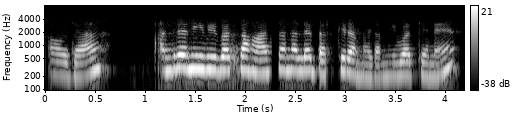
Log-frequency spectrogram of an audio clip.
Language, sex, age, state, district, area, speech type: Kannada, female, 18-30, Karnataka, Hassan, rural, conversation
